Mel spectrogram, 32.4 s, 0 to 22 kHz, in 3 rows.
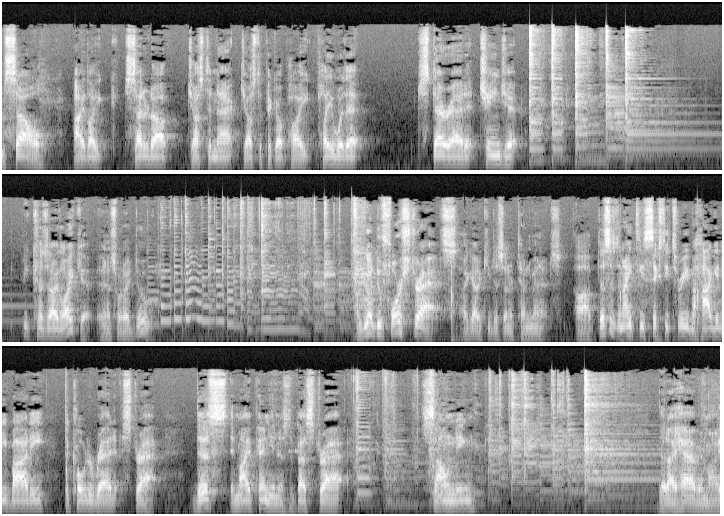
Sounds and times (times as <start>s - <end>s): Speech: 0.0s - 5.5s, 6.2s - 7.9s, 11.1s - 13.1s, 16.1s - 26.8s, 27.9s - 28.8s, 31.5s - 32.3s
Music: 7.9s - 11.2s, 12.9s - 16.6s, 26.8s - 31.5s.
